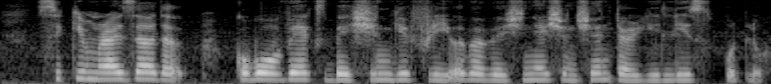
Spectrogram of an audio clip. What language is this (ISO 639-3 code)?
mni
